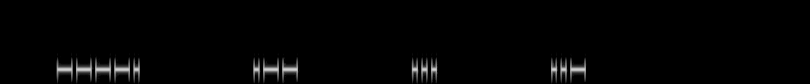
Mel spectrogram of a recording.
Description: Morse code, heard as a keyed tone, about 25 wpm, spaced as for 7 wpm, 700 Hz. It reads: 9WSU
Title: USA Call Signs - 8x Character Spacing - 25wpm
